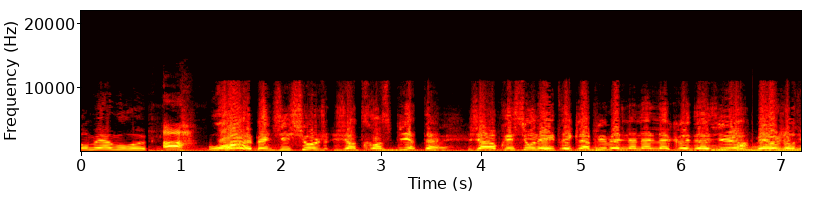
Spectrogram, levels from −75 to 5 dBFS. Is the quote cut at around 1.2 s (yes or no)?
yes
